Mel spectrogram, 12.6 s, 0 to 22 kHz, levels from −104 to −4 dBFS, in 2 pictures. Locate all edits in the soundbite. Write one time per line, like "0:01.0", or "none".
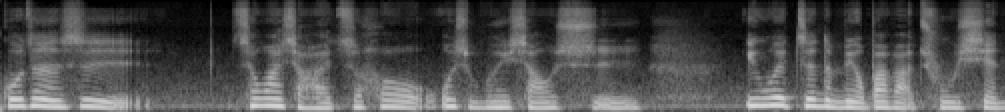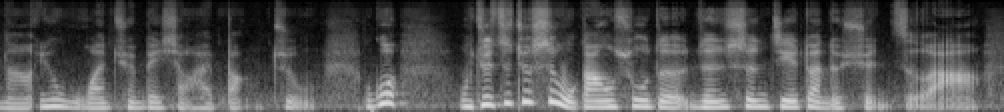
0:08.5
